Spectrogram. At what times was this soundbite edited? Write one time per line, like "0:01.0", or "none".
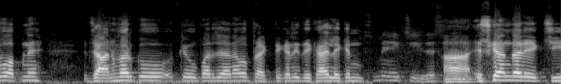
0:03.6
